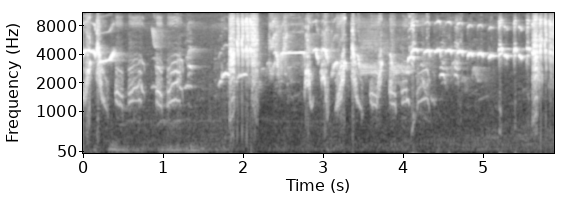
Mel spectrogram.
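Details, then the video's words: Caged oriental magpie-robin (kacer) singing in the tayoraky style: fast varied phrases of whistled slurs and buzzy bursts, with sharp rising notes and a long steady high whistle near the end. "kacer rasa tayoraky varian baru‼️bikin suara kicau burung Kacer gacor dan ngotot buka ekor"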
